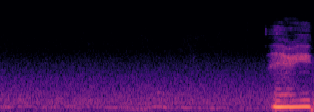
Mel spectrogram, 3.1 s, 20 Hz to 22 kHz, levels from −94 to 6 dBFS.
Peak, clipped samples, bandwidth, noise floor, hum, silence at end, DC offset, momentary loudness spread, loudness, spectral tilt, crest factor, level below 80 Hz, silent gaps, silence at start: -16 dBFS; under 0.1%; 8.2 kHz; -53 dBFS; none; 0 s; under 0.1%; 27 LU; -26 LUFS; -7 dB/octave; 16 dB; -64 dBFS; none; 1.55 s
